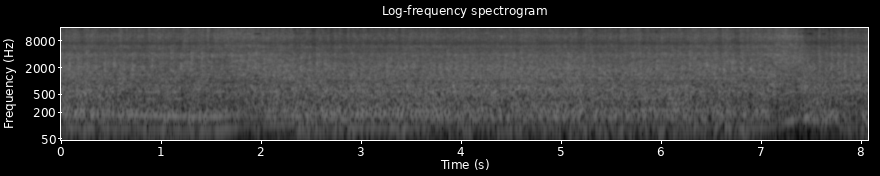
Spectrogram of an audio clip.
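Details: 1937 Buick limo, restored in 1980s and stored, first start in 25+ years, started with a little starting fluid. Steady, even low rumble with no knocks or misses, holding idle on its own.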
